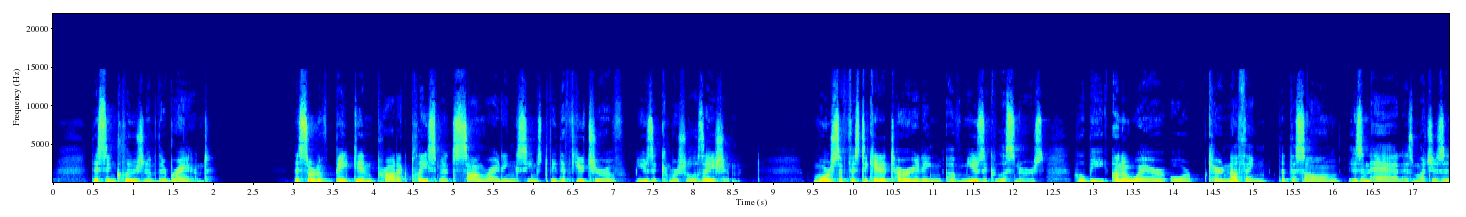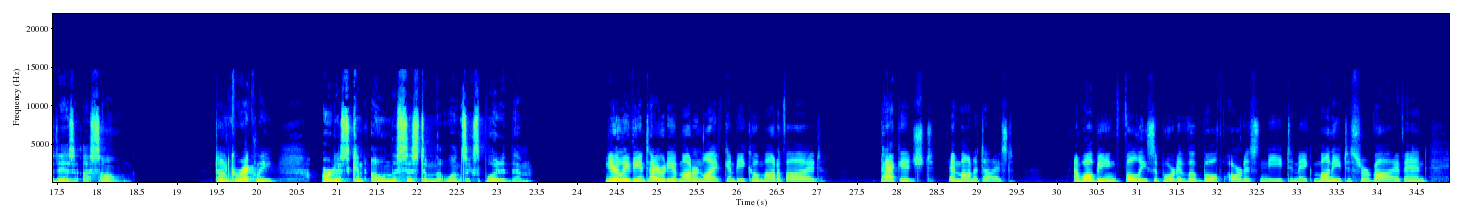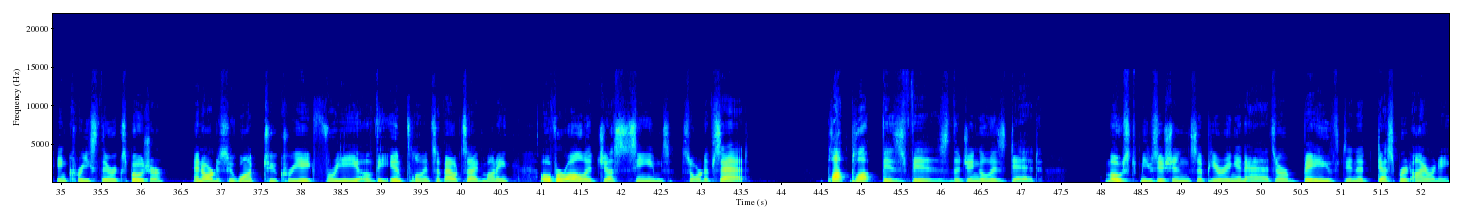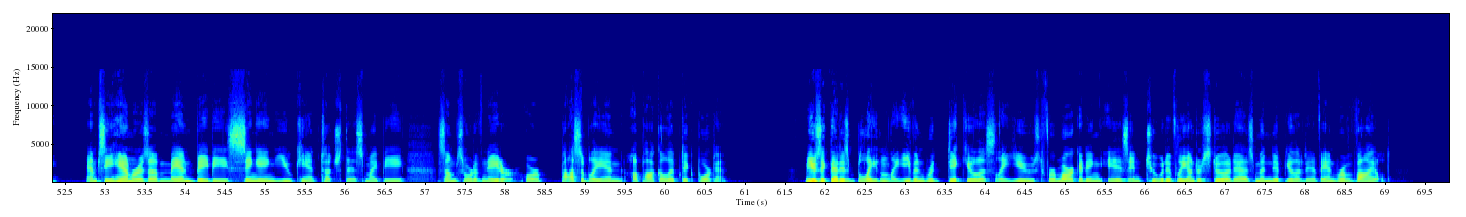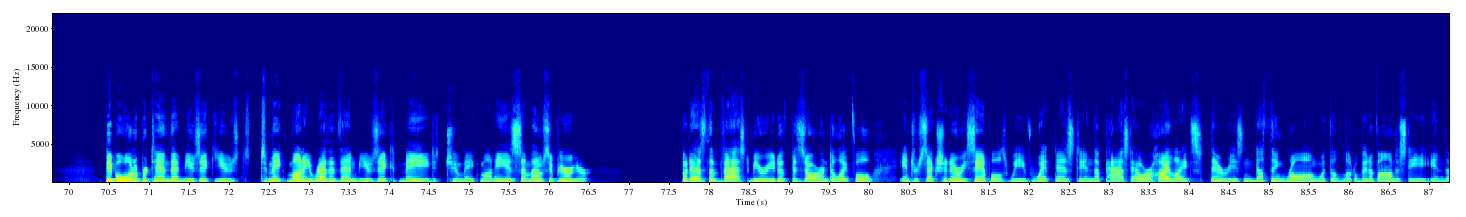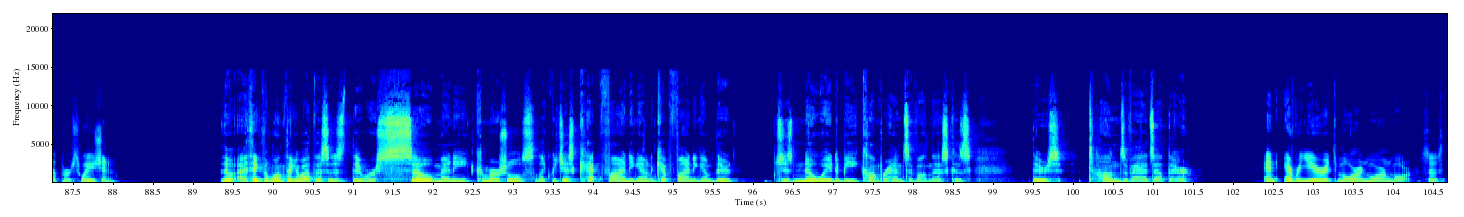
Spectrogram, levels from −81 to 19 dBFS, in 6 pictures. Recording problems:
none

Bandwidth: 14.5 kHz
